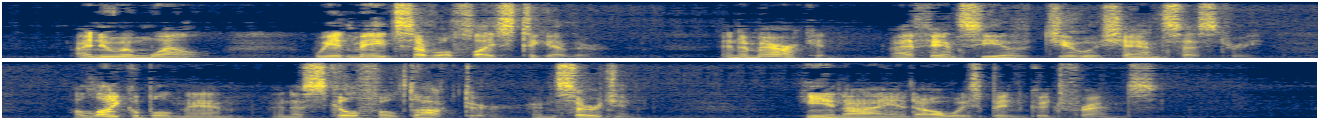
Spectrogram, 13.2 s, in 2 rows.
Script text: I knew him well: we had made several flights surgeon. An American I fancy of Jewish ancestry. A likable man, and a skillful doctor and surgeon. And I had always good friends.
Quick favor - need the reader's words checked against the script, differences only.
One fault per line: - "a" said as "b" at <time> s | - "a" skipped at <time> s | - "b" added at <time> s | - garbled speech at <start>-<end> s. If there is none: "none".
- "surgeon" said as "together" at 2.6 s
- "He" added at 10.6 s
- "been" added at 11.5 s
